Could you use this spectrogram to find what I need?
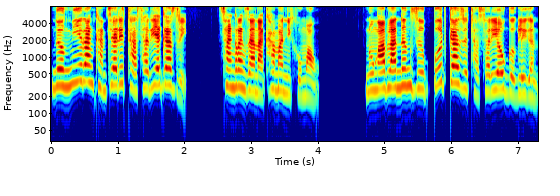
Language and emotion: Bodo, angry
